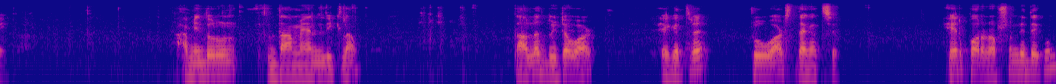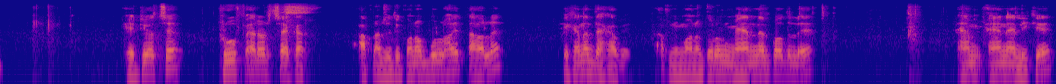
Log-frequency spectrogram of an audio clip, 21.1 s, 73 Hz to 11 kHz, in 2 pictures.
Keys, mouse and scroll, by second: 5.9-6.7 typing, 17.4-18.1 typing, 17.6 click.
